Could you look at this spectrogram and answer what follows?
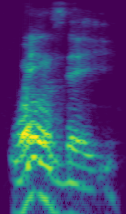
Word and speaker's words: Wednesday: Quem diria que essa palavrinha aqui, abençoada, que a gente escreve Wednesday, a pronúncia correta dela em inglês é Wednesday.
